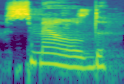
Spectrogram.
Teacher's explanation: The ed verb ending sounds like a d, smelled.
